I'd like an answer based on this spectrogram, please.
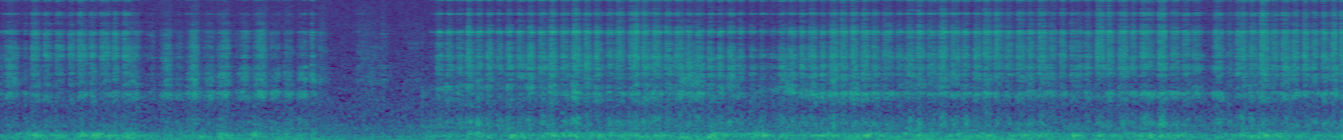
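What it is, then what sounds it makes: Pencil shading on a paper sketchbook page. A graphite pencil held upright scratches rapid shading strokes on the bulb drawn on a page of a spiral paper sketchbook. It makes a steady, dense scratching and rasping with a heavy low rumble and bright hissy bands on top. The sound briefly drops quieter around the third second before the strokes resume.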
